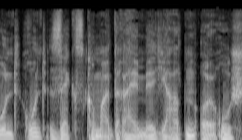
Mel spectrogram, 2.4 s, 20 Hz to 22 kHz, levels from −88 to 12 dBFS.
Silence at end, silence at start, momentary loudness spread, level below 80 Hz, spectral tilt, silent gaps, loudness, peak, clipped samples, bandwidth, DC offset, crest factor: 0 s; 0 s; 2 LU; -22 dBFS; -5.5 dB/octave; none; -12 LUFS; 0 dBFS; under 0.1%; 16.5 kHz; under 0.1%; 12 dB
